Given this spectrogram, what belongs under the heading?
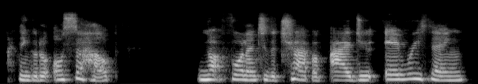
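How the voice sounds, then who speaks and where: Poor audio carries a bright-ish, medium-pitched American woman speaking at normal speed with fairly even intonation. As co-host and director of training in a relaxed writers' talk, she's affirming and upbeat, dropping "like" and other casual fillers frequently.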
